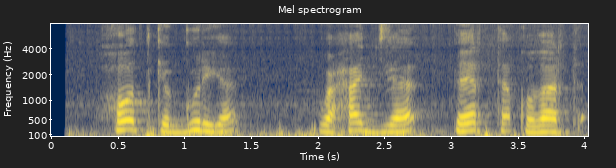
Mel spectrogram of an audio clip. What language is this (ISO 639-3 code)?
som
